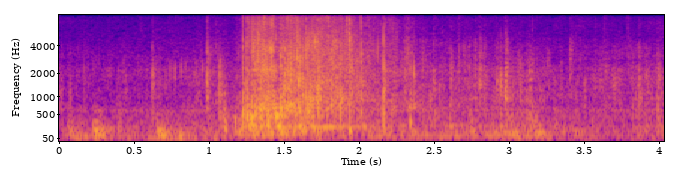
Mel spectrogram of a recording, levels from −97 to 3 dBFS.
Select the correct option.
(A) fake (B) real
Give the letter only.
A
